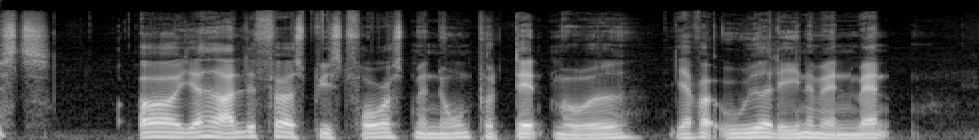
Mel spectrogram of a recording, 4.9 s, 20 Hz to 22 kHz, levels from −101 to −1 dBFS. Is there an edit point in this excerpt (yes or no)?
yes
